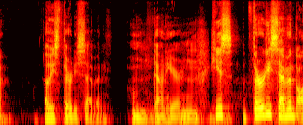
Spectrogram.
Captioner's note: thoughtful grumbling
